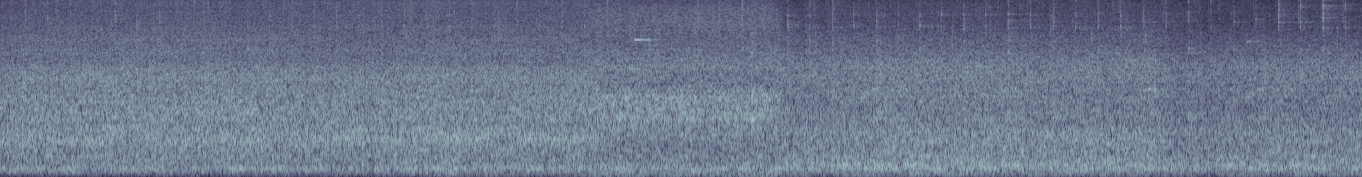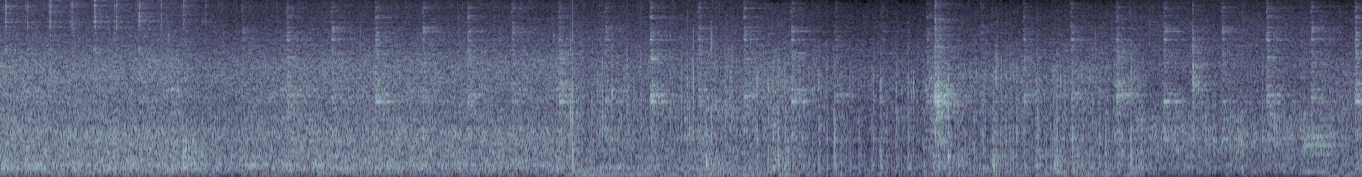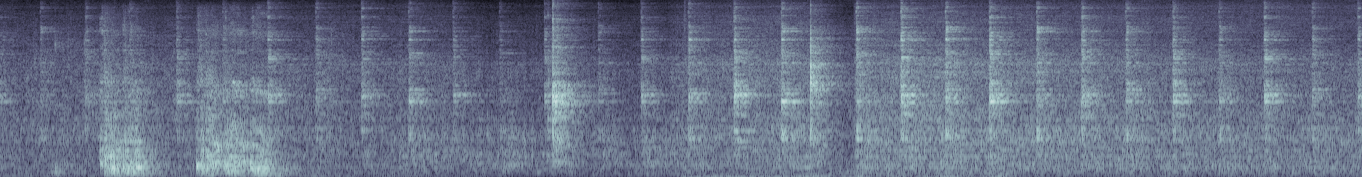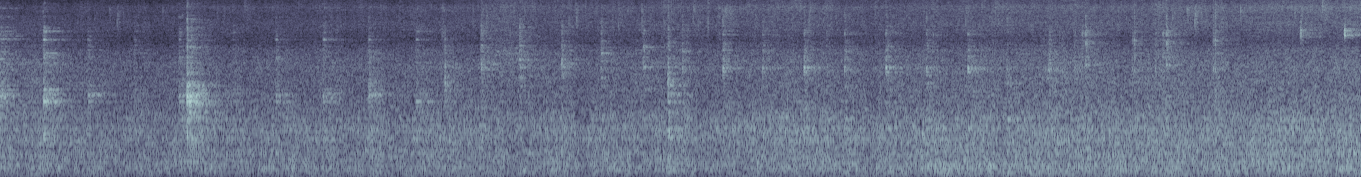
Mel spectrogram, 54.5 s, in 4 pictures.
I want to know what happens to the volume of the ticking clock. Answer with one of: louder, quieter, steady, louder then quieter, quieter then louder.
louder then quieter.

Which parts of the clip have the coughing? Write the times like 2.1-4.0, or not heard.
27.8-30.0.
